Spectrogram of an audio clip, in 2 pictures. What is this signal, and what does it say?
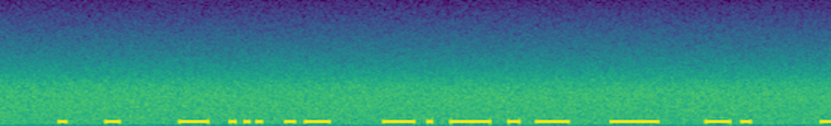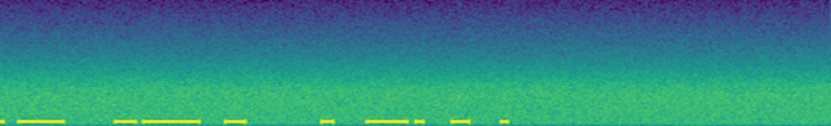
Beeps of irregular length. There is no code.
